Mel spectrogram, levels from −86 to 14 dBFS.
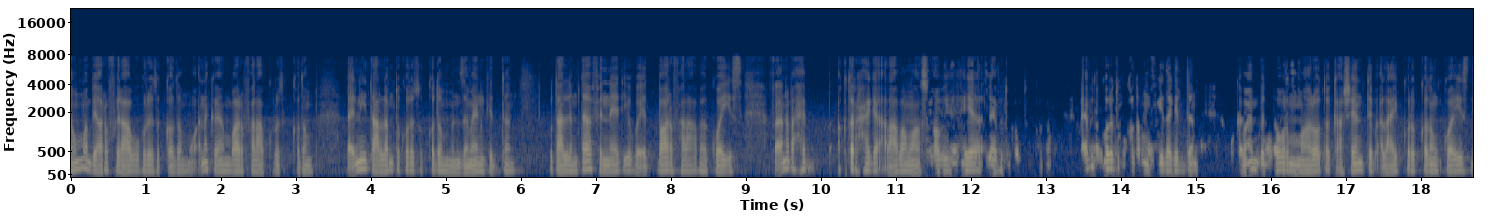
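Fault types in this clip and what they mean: Other side's voice leaking through: a second, fainter talker sits beneath the main speech in four scraps between 11.41 and 16.29 s. Most are only about 5 dB below the main speech, and the brief one at 15.06 s is much quieter. It is likely loudspeaker sound that the echo canceller failed to remove. Unlike room reverberation or a smeared copy of the main speech, this is a distinct, separate voice.
Speech suppressed in double talk: from 11.45 to 16.11 s, while that other voice overlaps, the main speech dips in pieces by as much as about 15 dB, for roughly two seconds in total. The likely cause is the echo canceller pulling everything down when both sides talk at once. It differs from network dropouts because the dips follow the overlap with the other voice rather than falling at random moments.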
